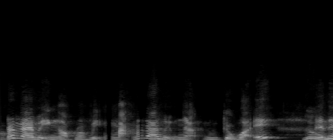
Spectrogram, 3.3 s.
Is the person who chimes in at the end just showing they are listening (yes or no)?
yes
